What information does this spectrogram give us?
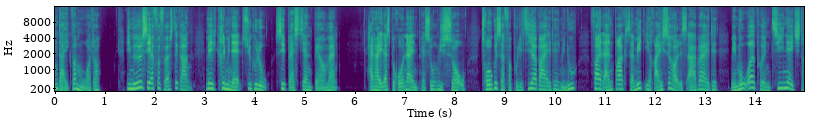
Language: Danish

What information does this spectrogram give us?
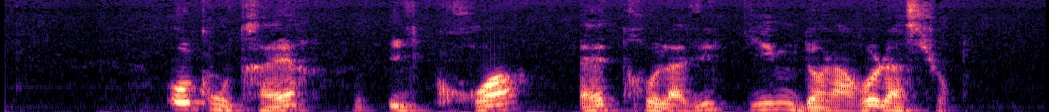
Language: French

